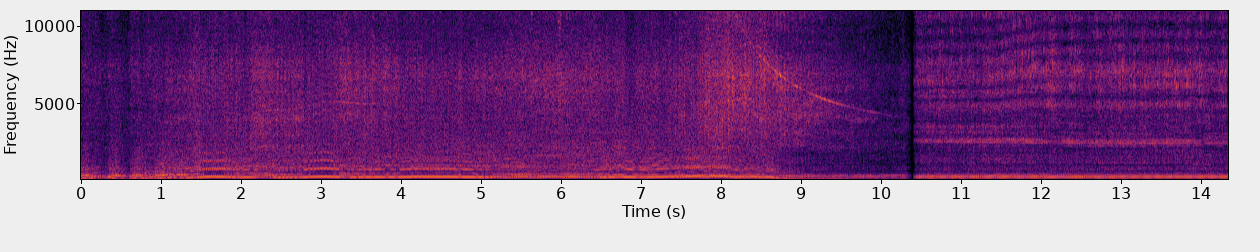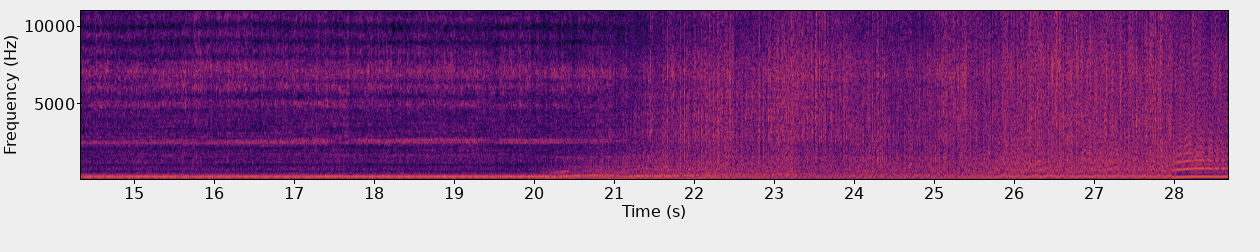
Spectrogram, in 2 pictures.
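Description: Pro Street drag motorcycle engines: revved high with a wavering pitch for the first eight seconds, then dropping to a steady idle at the starting line. About twenty seconds in they are revved up sharply and held high, and the pitch climbs again near the end.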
